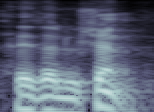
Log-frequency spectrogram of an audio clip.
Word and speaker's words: resolution: पहला शब्द तो वही है जिस पर हम बात कर रहे हैं, RESOLUTION। इसमें TION से पहले 3 वावल हैं, ई, ओ और यू, और इसमें आरी का उच्चारण रे हो रहा है, इसलिए इसको बोला जा रहा है रेजोल्यूशन।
